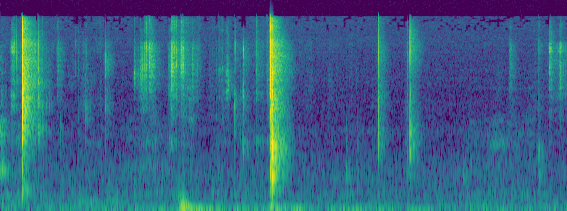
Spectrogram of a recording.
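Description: A few sharp plastic clicks and light handling noise as a Rode Wireless Go receiver is clipped onto a camera's hot shoe and its cable plugged into the mic jack. The sharpest click comes about two seconds in.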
